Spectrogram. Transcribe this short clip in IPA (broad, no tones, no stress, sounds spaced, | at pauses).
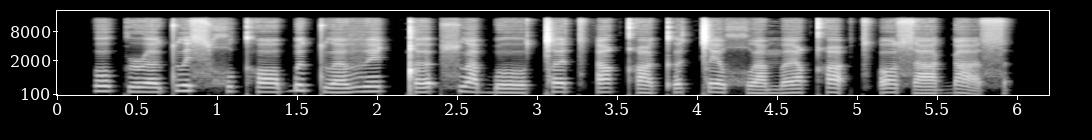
o k ɹ ə tʷ e s χʷ ə kʰ ɔ ɓ ə tʷ ɜ v e ǃ ə ʔ sʷ a ɓ o ǀ ə t͡sʼ a qʰ ə kʼ ə ǀ e χʷ a m ɜ e̯ qʰ ɜ ʔ t͡sʼ ɔ s a ɠ a s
